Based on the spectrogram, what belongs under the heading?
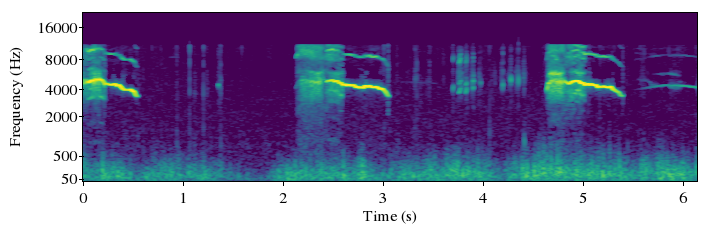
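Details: Female snowy owl nesting on Arctic tundra: three hoarse, high screeches, each dropping in pitch at the end, about two and a half seconds apart, with faint thin whistles and wind noise.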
